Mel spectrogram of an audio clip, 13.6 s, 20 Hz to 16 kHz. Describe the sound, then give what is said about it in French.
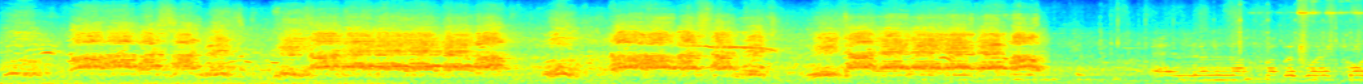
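A large protest crowd in Istanbul shouts and chants in loud, rhythmic bursts of massed voices, surging in waves for about ten seconds before dropping to a rougher, quieter murmur, on 31 May 2016, the third anniversary of the Gezi movement. “Alors on cherche ces instants où Istanbul cesse de ventriloquer et arrive à hurler sa colère.”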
